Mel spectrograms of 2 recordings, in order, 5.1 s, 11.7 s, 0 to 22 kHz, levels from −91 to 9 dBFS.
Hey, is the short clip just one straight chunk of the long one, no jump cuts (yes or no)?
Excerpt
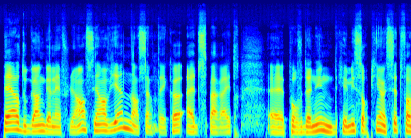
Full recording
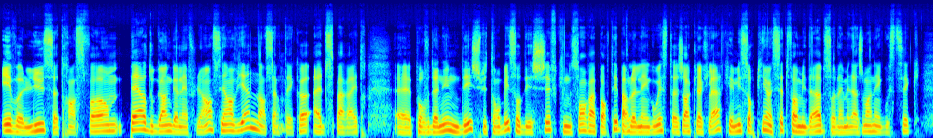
no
